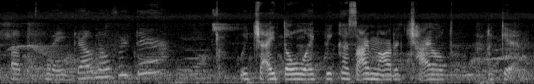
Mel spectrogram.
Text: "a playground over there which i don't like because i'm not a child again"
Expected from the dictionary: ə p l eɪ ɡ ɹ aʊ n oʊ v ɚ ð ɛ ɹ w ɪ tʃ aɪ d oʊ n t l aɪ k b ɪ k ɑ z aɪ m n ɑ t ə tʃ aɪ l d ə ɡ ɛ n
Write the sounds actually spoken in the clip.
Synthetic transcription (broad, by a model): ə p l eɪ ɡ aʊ n oʊ v ɚ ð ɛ ɹ w ɪ tʃ aɪ d oʊ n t l aɪ k b ɪ k ɑ z aɪ m n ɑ t ə tʃ aɪ l d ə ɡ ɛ n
